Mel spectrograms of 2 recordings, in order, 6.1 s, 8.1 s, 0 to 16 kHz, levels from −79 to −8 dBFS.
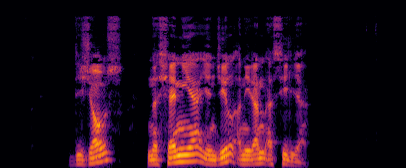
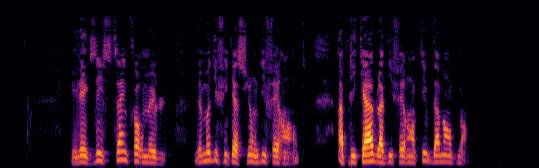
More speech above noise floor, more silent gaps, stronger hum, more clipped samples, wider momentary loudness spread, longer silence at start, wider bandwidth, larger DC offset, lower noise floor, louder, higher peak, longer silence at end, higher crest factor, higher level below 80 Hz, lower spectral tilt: second, 60 dB vs over 64 dB; neither; neither; neither; second, 15 LU vs 19 LU; about the same, 1.15 s vs 1.1 s; about the same, 11.5 kHz vs 11.5 kHz; neither; second, -85 dBFS vs under -90 dBFS; about the same, -26 LUFS vs -26 LUFS; second, -8 dBFS vs -4 dBFS; first, 1.5 s vs 1.1 s; about the same, 20 dB vs 24 dB; first, -58 dBFS vs -78 dBFS; about the same, -5 dB/octave vs -6 dB/octave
